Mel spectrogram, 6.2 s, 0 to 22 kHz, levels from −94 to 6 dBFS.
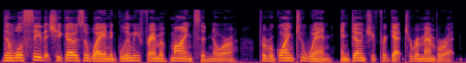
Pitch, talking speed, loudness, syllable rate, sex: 140 Hz, 260 wpm, -19 LUFS, 6.2 syllables/s, female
